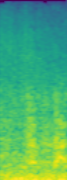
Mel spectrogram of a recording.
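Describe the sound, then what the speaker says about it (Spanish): A dog in The Walking Dead video game gives a brief, close bark-like yelp, a single short burst over game background noise. "El perro."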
